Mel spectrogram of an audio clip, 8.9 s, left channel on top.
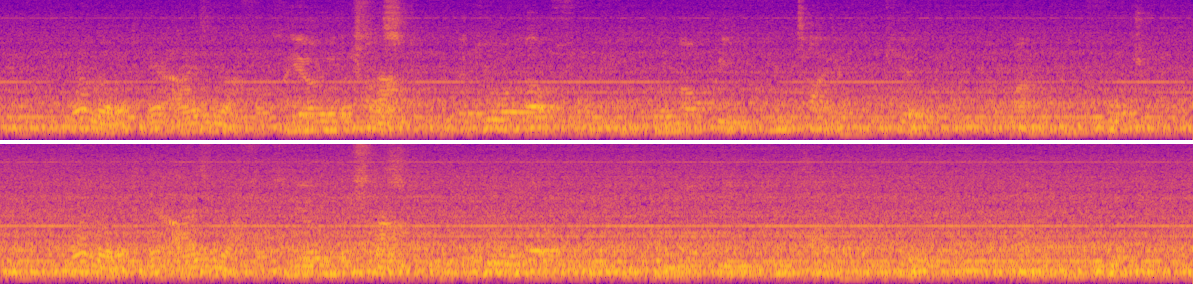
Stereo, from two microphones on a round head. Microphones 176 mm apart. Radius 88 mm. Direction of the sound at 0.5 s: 25° right (ahead or behind).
